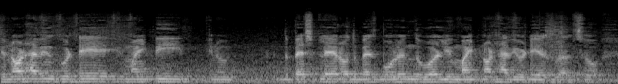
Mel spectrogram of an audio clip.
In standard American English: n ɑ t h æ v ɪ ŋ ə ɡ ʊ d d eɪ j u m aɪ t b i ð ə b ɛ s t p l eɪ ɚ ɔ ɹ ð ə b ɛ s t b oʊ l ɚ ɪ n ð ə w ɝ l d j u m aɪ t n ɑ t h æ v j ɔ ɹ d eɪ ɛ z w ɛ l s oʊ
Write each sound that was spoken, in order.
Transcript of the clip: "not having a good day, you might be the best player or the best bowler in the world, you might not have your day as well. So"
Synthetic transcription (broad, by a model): n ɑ t h æ v ɪ ŋ ə ɡ ʊ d d eɪ j u m aɪ t b i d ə b ɛ s t p l eɪ ɚ ɔ ɹ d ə b ɛ s t b oʊ l ɚ ɪ n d ə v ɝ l d j u m aɪ t n ɑ t h æ v j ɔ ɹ d eɪ ɛ z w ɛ l s oʊ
